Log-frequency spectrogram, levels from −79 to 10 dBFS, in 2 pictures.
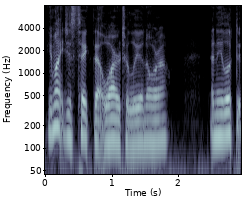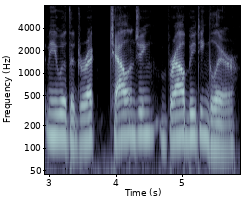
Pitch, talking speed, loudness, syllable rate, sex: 135 Hz, 205 wpm, -18 LUFS, 5.7 syllables/s, male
